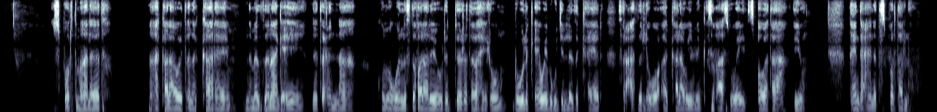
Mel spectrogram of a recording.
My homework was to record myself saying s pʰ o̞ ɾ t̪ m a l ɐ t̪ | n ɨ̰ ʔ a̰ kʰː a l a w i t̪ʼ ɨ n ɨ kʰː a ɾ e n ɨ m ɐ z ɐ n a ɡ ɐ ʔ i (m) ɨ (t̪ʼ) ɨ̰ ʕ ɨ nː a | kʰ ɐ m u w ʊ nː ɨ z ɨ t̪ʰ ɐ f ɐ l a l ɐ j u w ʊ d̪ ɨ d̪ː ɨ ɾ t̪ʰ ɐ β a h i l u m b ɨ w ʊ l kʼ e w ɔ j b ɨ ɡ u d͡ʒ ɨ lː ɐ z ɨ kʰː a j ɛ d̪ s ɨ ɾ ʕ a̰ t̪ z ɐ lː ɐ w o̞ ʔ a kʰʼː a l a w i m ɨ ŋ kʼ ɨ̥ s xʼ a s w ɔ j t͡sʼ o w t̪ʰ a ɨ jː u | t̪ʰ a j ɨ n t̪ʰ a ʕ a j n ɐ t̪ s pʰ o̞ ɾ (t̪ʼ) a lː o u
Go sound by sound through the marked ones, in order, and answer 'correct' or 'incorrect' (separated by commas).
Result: incorrect, correct, incorrect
